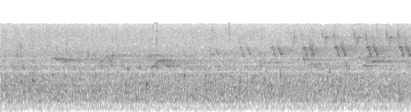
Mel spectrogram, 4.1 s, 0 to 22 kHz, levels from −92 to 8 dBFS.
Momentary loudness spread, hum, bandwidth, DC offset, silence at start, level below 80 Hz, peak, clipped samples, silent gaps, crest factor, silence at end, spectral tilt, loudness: 7 LU; none; 10 kHz; under 0.1%; 0 s; -82 dBFS; -24 dBFS; under 0.1%; none; 18 dB; 0 s; 0.5 dB/octave; -39 LUFS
